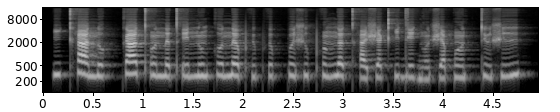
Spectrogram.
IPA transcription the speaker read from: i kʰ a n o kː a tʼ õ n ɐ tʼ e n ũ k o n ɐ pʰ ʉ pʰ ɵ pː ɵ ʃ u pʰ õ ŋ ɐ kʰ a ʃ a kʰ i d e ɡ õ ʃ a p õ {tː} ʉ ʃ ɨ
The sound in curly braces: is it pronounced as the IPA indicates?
yes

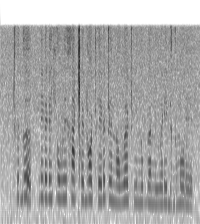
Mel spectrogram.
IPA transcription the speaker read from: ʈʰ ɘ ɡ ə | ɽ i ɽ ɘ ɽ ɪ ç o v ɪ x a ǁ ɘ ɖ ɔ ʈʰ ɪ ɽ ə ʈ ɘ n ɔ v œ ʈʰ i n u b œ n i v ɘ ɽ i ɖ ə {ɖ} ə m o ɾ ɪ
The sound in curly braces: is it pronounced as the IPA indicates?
no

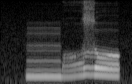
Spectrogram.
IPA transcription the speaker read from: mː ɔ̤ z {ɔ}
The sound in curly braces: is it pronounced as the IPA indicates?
no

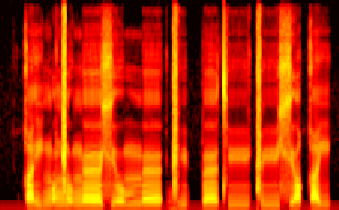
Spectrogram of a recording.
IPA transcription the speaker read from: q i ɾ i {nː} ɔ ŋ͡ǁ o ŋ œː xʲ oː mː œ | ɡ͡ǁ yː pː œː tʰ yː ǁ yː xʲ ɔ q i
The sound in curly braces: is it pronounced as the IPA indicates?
no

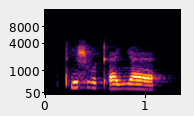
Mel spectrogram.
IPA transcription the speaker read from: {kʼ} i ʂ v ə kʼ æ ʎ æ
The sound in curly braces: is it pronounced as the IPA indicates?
no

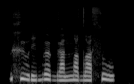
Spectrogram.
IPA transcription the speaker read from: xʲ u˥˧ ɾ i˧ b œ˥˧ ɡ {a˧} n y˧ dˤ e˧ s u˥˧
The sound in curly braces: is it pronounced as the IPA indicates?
yes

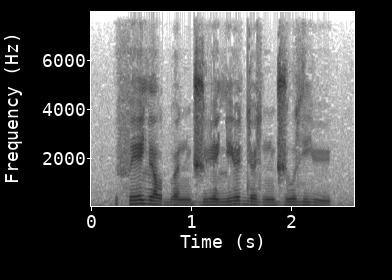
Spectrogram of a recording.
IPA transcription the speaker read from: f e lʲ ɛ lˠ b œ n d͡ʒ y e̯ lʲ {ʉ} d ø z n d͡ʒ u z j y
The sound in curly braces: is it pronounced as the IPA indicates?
no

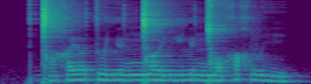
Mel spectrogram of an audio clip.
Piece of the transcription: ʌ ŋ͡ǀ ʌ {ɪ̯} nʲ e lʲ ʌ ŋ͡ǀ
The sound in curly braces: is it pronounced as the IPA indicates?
yes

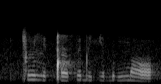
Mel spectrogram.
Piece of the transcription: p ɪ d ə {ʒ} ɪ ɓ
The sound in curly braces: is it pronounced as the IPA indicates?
no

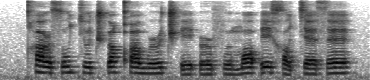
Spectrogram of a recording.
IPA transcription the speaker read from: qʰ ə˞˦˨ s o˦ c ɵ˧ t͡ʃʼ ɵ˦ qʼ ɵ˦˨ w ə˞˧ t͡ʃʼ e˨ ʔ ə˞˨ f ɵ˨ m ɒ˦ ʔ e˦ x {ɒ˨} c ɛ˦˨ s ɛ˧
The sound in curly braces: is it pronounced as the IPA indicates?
yes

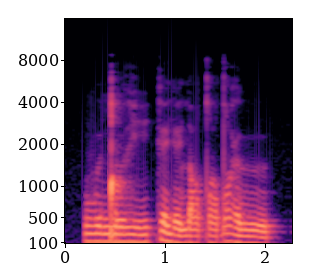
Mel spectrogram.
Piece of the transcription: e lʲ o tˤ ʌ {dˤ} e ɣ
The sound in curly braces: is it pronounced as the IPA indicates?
yes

